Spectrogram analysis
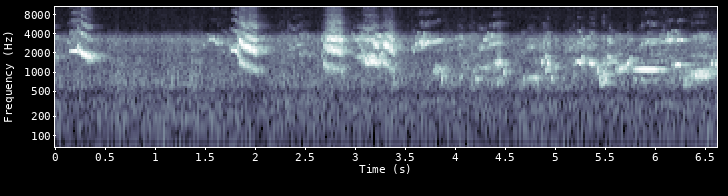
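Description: A young magpie warbles a rambling practice song: a few loud squeaky bursts in the first three seconds, then softer, jumbled chirps and whistles.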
